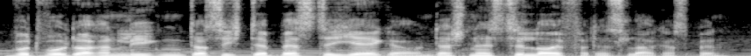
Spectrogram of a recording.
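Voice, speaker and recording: A man voicing a calm, friendly young male hunter and armor maker who talks in an easygoing, matter-of-fact way. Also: mid-range voice, fast, faint music behind, lightly acted.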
